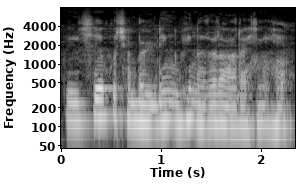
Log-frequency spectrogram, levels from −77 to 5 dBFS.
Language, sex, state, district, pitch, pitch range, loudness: Hindi, female, Madhya Pradesh, Bhopal, 115 Hz, 110-125 Hz, -16 LUFS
